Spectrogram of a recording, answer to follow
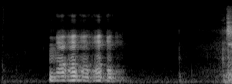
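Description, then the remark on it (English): A person imitates a mountain sheep's bleat with one loud, wavering, nasal cry lasting under a second, then falls quiet except for a brief breathy noise near the end. “Go ahead, mountain sheep.”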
